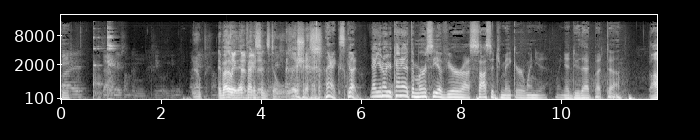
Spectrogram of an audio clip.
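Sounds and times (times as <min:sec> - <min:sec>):
glasses clinking in a toast: 0:00.6 - 0:01.3
speech: 0:02.6 - 0:11.9.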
